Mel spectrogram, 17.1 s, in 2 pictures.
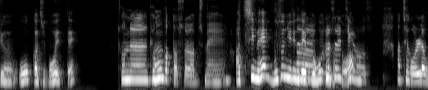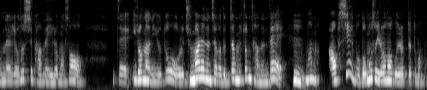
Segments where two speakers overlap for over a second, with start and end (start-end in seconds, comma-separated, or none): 5.9-7.2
